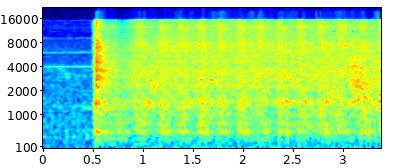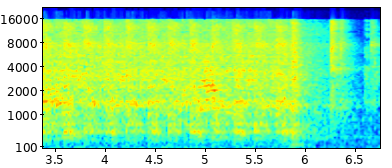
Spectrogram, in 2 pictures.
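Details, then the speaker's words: Audi A4 2.0 turbo on first start after major repairs, fuel pump heard priming: starter spins the engine steadily for about five seconds but it never fires; crank-no-start, fuel and spark to be checked. "So, further diagnose, we got no startup. There's a crank, but no start."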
